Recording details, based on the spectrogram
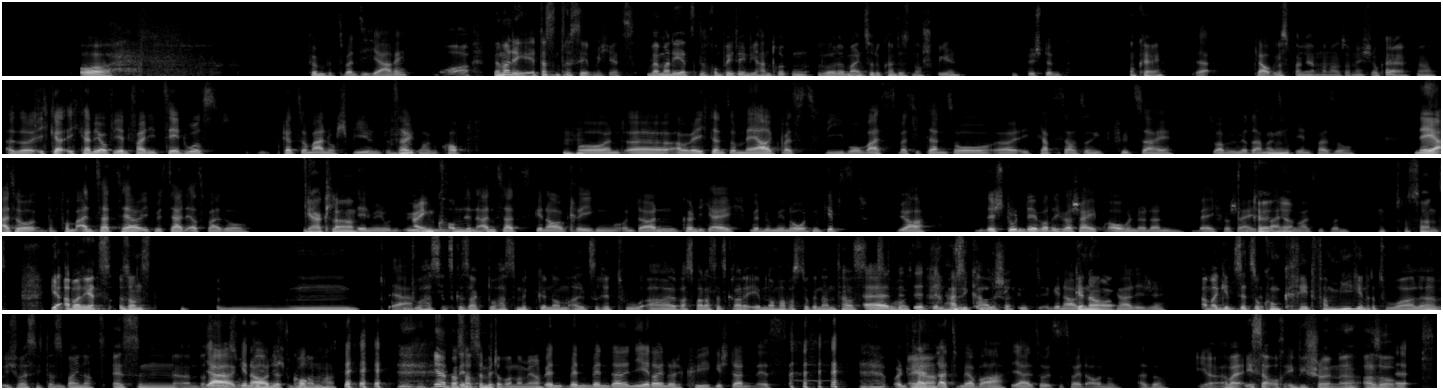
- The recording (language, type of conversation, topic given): German, podcast, Welche Familienrituale sind dir als Kind besonders im Kopf geblieben?
- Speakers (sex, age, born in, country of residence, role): male, 30-34, Germany, Germany, host; male, 45-49, Germany, Germany, guest
- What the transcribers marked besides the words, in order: exhale; surprised: "Oh"; drawn out: "hm"; laugh; laugh; unintelligible speech; other background noise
